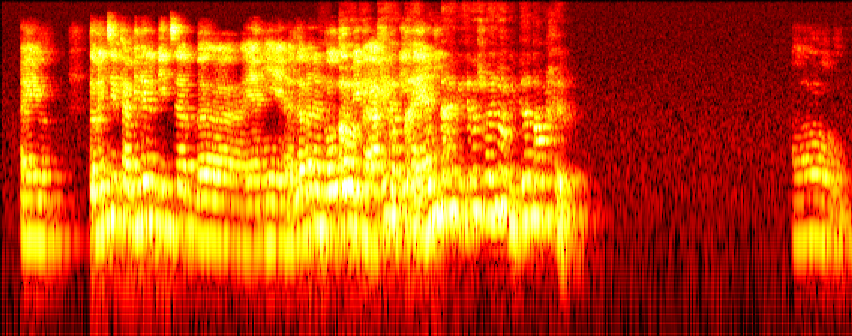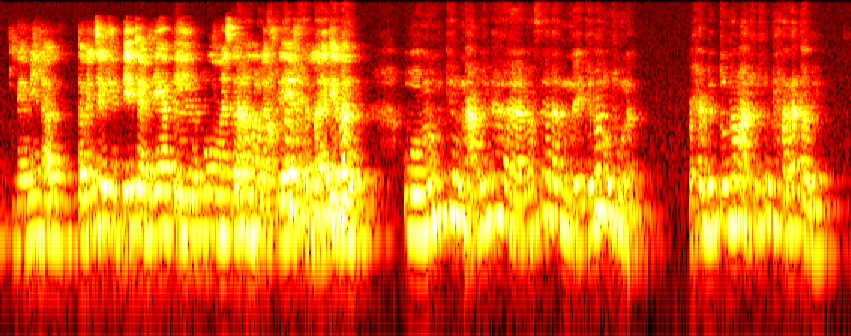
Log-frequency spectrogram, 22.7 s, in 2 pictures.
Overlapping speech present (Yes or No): Yes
